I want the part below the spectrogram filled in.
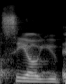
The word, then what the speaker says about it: coup: It's spelled COUP. – It's a coup. Yeah, a coup.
